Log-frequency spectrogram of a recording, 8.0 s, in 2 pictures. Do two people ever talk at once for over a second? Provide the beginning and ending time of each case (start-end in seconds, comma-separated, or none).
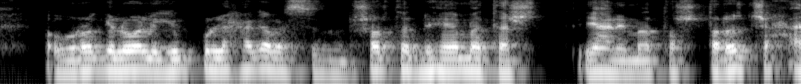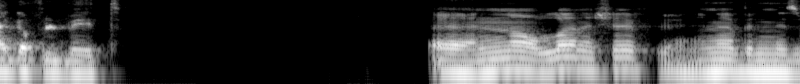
none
